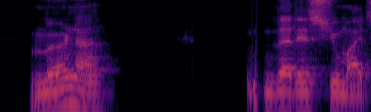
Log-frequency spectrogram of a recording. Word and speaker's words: Myrna: Her name that she speaks to us is Myrna. Myrna, that is, you might spell it with a Y-M-Y-R-N-A.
